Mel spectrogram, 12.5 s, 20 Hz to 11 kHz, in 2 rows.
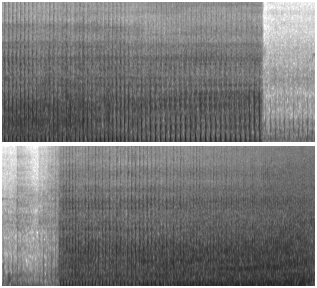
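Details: Tecumseh 6.5 hp go-kart engine after carburetor remount and freed-up air filter, on-track full throttle: fast even single-cylinder buzz, brief drop off throttle, then pulls hard and clean; running properly.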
